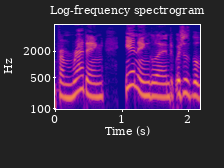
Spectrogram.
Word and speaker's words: Reading: A listener named John Commonets from Pennsylvania told me that the property in Monopoly that my family and my husband's family have always pronounced as Reading Railroad is actually pronounced Reading Railroad.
